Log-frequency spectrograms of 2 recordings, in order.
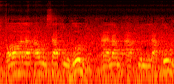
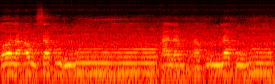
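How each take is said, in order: First: The mim endings are closed with no vowel. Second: The mim endings take a lengthened added vowel. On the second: "silahnya silah tawasud"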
